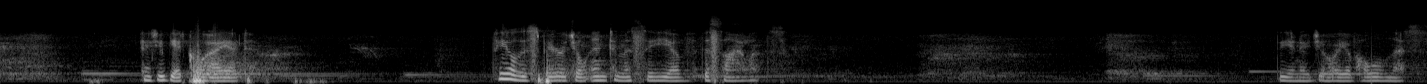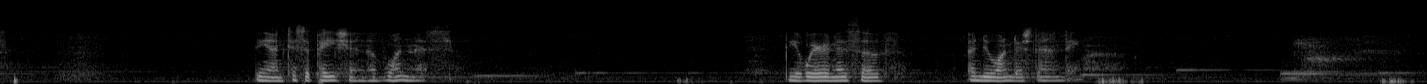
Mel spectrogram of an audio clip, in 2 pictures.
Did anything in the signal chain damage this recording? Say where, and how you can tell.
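Yes: periodic USB or driver dropouts at the driver or buffer stage, ticks every 2.0 s from 1.70 to 27.72 s. Each is a roughly 4 ms silent gap. The strict regularity rules out random network loss.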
